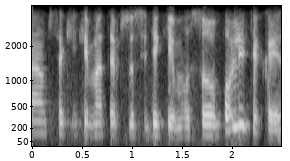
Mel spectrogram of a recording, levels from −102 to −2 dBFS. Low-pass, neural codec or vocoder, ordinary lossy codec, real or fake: 3.6 kHz; none; Opus, 64 kbps; real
